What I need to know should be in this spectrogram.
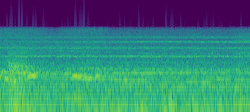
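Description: A train's motor whines at a steady pitch.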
